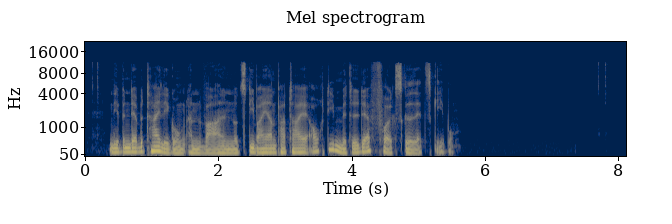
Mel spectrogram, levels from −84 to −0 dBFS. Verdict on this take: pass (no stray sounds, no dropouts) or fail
pass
